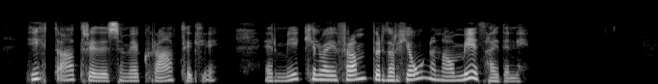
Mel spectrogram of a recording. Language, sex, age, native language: Icelandic, female, 40-49, Icelandic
